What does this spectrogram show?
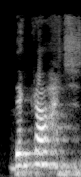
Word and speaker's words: Descartes: que até hoje eu tenho dificuldade com a pronúncia. Bruno, me ajuda. É Descartes? Como é que é? Descartes.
